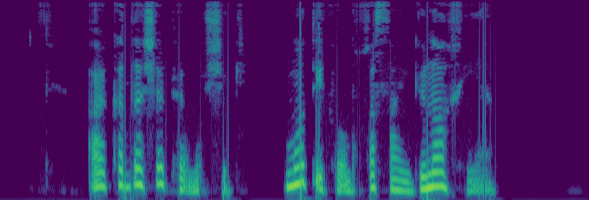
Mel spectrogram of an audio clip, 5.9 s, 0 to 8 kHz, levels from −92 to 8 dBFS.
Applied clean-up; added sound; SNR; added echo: none; none; none; none.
